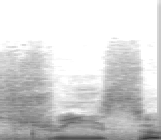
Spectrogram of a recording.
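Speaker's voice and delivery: ordinary talk, nothing marked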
